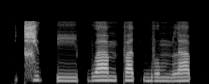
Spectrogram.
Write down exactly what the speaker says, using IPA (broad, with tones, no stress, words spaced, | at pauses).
t͡ɕɯ˦˥k̚ʔiː˨˩p̚ wa˥˩mpa˥˩t̚ bo˧mla˦˥p̚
